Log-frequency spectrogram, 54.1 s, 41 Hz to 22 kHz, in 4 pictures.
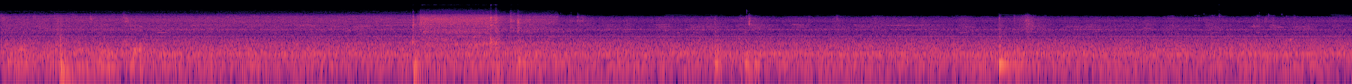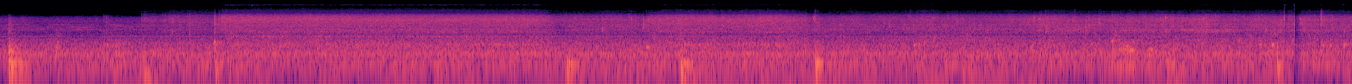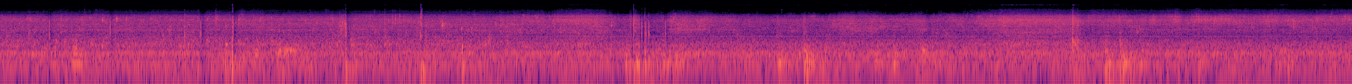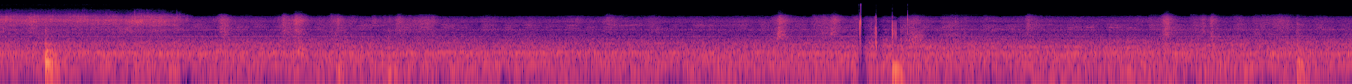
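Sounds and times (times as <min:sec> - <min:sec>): faucet water running into sink: 0:15.1 - 0:34.4, 0:35.0 - 0:42.4.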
